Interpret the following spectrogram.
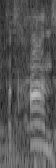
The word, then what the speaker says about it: pecan: if you leave the pecans off, it's pronounced pecan, by the way, because a pecan is something you can.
